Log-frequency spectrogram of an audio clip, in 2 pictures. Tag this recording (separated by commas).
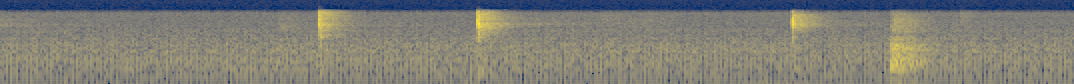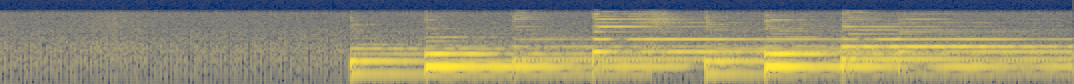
Music, Musical instrument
